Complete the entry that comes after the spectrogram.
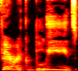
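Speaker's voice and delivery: plain reading voice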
